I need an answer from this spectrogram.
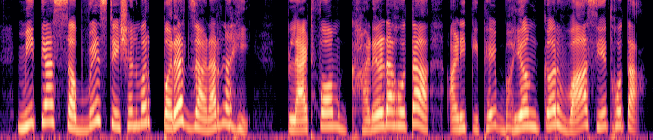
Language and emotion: Marathi, disgusted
